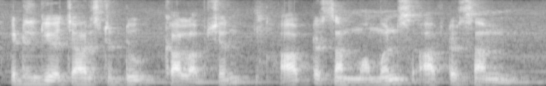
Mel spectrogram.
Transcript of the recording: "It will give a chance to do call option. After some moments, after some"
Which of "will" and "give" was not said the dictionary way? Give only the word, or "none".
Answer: will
